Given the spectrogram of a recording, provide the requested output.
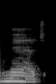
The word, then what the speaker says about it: mage: I want the mage, the Madge, I actually looked up the pronunciation on Google, Madge. Okay. It's spelled Still need to read M-A-G-E.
